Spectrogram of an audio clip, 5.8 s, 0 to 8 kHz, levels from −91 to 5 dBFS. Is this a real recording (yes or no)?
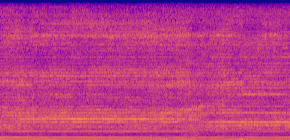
no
